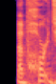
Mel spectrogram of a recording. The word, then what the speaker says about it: abhorrent: Abhorrent blunder? How do you pronounce that? You're the word guy. – Abhorrent. – Abhorrent. Do you pronounce the H though? – Not really. – Abhorrent? – Not really.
